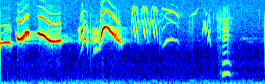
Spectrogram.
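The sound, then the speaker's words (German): A male blackbird, recorded by a lilac bush while its mate is brooding, sings a short, rich phrase of fluting whistles followed by high twittering notes, clear, with faint low background hum and no voices. “Frau Amsel brütet bereits und ihr Mann singt für sie die hübschesten Lieder.”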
